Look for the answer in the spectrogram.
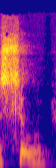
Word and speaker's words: Sioux: Da habe ich gesagt, die spricht man aber anders aus. Da sagt man nicht Sioux, sondern Sioux.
